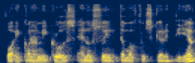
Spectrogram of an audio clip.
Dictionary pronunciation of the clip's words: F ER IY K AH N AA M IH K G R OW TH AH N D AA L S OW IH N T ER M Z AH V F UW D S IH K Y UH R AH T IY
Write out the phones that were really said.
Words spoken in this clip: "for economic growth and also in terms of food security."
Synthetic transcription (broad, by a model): F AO IY K AH N AA M IH K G R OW S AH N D AA L S OW IH N T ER M AH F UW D S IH K Y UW R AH T IY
